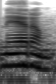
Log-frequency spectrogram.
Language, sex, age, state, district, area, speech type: Tamil, female, 30-45, Tamil Nadu, Tiruvannamalai, rural, read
